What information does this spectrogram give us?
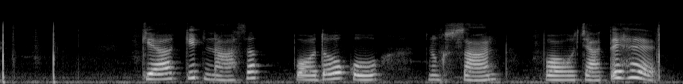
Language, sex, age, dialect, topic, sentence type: Hindi, female, 25-30, Marwari Dhudhari, agriculture, question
